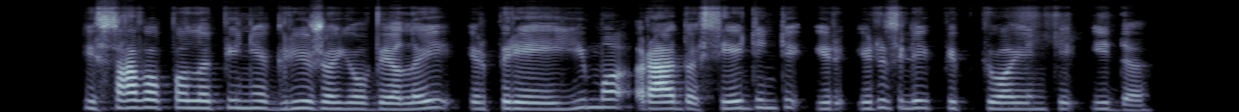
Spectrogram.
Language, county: Lithuanian, Vilnius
